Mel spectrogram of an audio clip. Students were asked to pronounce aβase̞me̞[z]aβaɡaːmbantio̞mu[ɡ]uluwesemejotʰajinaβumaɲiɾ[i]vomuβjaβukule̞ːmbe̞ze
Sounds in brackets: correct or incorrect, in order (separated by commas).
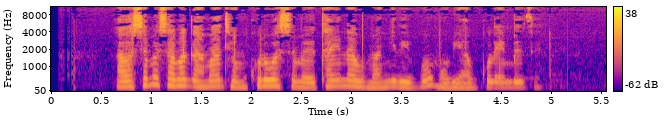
incorrect, incorrect, correct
